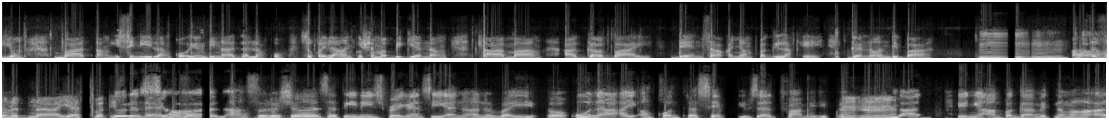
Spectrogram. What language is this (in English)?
Filipino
